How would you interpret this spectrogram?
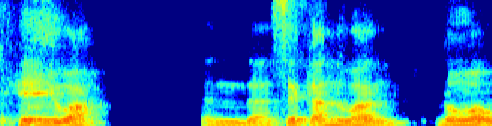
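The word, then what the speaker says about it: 平和: The top one is pronounced as heiwa, and the second one, lower one, is unknown.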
